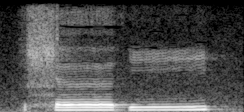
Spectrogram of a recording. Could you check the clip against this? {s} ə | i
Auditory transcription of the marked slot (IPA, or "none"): ɬ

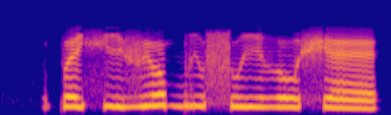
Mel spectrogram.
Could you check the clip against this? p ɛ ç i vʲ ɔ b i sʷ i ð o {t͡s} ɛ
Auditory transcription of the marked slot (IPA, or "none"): ʃ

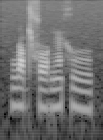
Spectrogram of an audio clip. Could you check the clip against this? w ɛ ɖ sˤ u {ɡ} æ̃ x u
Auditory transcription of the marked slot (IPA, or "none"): ɡ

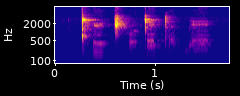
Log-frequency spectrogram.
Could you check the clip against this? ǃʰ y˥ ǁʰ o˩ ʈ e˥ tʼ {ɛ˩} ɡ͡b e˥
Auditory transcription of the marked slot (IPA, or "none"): ɛ˩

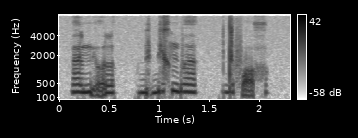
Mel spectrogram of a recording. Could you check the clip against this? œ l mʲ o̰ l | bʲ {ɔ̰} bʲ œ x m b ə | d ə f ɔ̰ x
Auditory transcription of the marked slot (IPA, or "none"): ɔ̰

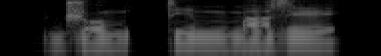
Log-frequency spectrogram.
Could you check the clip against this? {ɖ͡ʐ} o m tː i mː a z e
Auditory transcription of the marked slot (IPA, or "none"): ɖ͡ʐ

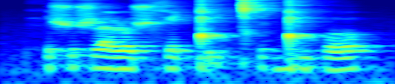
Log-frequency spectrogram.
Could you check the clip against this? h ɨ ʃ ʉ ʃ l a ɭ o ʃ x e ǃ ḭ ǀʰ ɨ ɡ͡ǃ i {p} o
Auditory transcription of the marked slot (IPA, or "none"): p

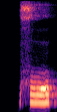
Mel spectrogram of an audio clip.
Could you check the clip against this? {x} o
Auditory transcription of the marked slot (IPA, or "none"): x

